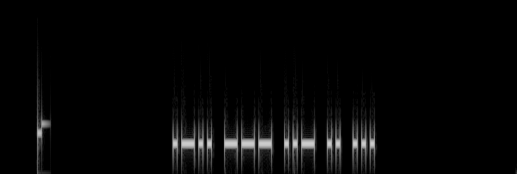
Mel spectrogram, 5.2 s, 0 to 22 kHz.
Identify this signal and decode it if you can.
Morse code, heard as a keyed tone, about 28 wpm, 700 Hz. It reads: LOUIS
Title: USA Common Names - Max 5 Letters - 28wpm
